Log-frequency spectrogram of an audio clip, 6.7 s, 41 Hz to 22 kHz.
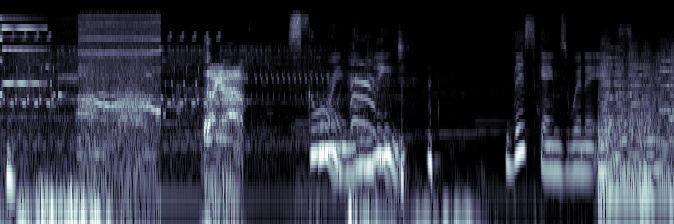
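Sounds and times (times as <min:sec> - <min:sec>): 
speech: 0:00.0 - 0:00.3, 0:03.3 - 0:04.1, 0:05.1 - 0:06.6
computer calculating electronic beeps and tones: 0:00.0 - 0:04.7.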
